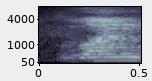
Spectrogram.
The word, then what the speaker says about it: one: word for example a one rupe note a one rupe note here the starting letter is o o letter but it gives the pronunciation of w a one rupee note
